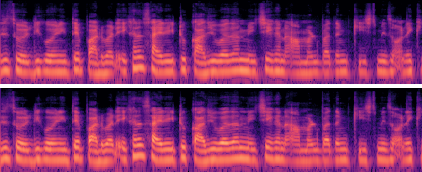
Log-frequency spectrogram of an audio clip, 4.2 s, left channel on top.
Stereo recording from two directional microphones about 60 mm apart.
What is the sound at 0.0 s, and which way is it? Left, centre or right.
A woman's voice, right.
